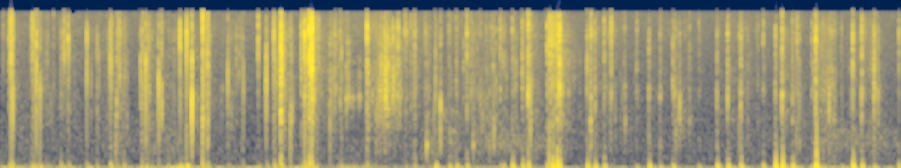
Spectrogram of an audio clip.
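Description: A full plastic bag of rice is held and squeezed with fingertips, crinkling the plastic. A steady run of short, dry crinkles and crackles overlaps soft, low thuds, each sound stopping almost instantly with no ring.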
